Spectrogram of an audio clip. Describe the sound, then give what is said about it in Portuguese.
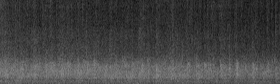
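A large group claps loudly and steadily for Jesus, a dense wall of applause at a constant level for several seconds without any speech. “Dê para Jesus uma forte salva de palmas”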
